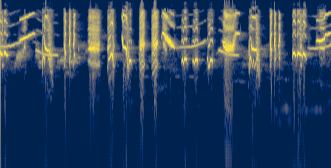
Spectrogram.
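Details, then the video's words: Oriental magpie-robin, caged, forest-style training song: rapid sequence of sharp chips, clear whistled slurs and harsh buzzy notes, loud and varied, roughly a note and a half each second. "Choè than hót giọng rừng.kích bồi hót căng"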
